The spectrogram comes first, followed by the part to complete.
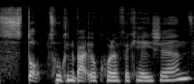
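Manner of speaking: normal talking voice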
